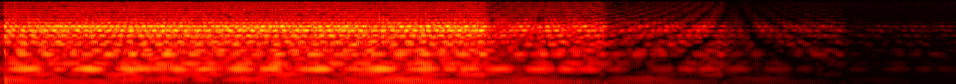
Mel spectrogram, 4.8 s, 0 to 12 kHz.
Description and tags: Two hyper saw oscillators with some high pass & low pass filtering, heavy analog settings, some delay, chorus and comb filtering. The result is a very useful lead sound. All done on my Virus TI. Sequencing done within Cubase 5, audio editing within Wavelab 6.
